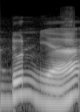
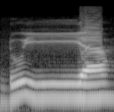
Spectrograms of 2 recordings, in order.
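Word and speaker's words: دنيا: Kata dunya ini tidak boleh dibaca dengan duya, tidak, tapi langsung saja ke ya.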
